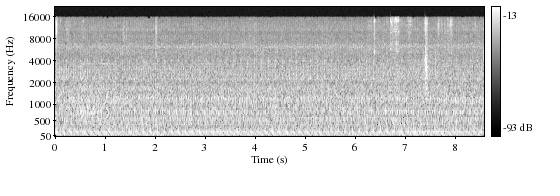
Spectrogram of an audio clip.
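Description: A heavy engine running steadily, its sound concentrated low, fading away about a second after this stretch ends.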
